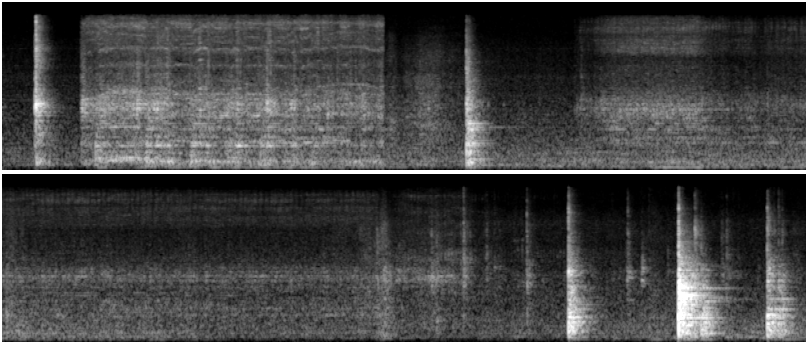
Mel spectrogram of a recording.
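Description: Small electric geared motor of a Cubelets robot block whirring for about three seconds, then running more faintly for several seconds. Sharp clicks of the magnetic plastic cubes being snapped together, pulled apart and set down come at the start, about five seconds in, and several times near the end.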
